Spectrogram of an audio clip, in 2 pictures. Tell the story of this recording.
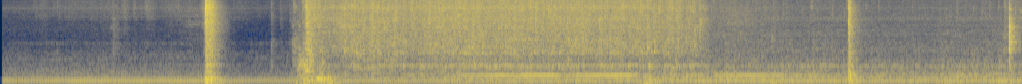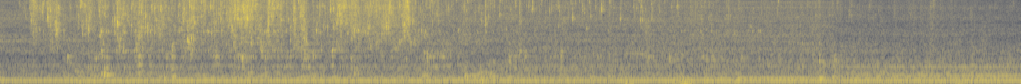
I closed the toilet lid, flushed the toilet, opened the lid again and washed my hands afterwards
